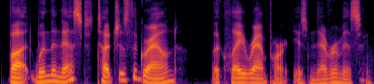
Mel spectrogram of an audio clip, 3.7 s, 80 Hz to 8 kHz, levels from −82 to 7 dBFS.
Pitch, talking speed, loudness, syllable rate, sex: 130 Hz, 210 wpm, -21 LUFS, 5.3 syllables/s, male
